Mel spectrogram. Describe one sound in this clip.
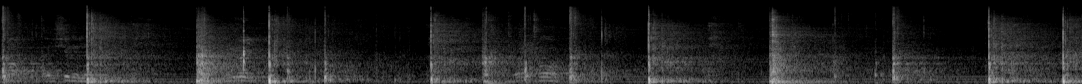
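A basketball bounces and thuds on a wooden floor, echoing in a large hall.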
